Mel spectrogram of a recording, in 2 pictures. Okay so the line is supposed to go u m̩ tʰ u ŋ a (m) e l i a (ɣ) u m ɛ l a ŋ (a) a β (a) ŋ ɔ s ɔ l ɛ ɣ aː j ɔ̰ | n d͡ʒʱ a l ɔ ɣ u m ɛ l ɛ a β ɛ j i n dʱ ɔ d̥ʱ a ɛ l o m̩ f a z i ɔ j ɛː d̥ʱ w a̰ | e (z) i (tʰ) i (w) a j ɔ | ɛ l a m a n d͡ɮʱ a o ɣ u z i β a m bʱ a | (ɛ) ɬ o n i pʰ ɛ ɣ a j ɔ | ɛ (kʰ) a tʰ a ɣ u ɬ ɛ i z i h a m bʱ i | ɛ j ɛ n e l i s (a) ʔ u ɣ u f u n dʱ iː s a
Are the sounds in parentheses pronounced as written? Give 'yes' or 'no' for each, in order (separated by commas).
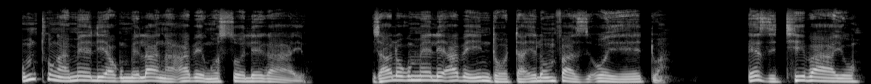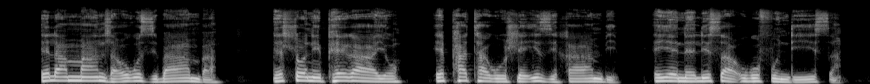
yes, yes, yes, no, yes, yes, no, yes, no, yes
